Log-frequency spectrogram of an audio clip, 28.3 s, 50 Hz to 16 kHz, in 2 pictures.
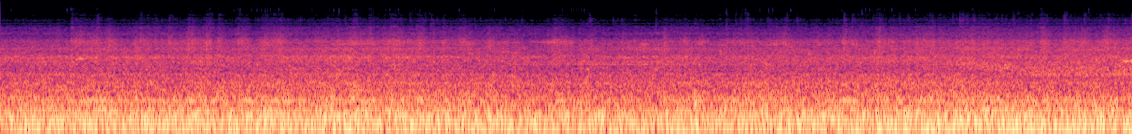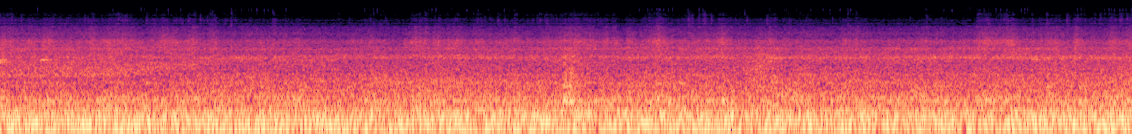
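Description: JR West 223-series electric train running at speed: a steady low rumble of wheels on rails and running gear.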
